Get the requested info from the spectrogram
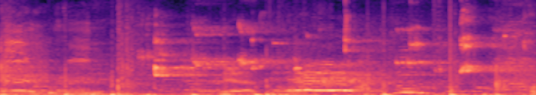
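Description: A basketball bouncing on a hardwood gym floor in short, irregular knocks, amid players' voices.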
